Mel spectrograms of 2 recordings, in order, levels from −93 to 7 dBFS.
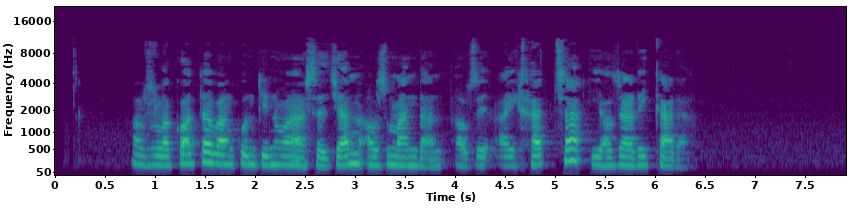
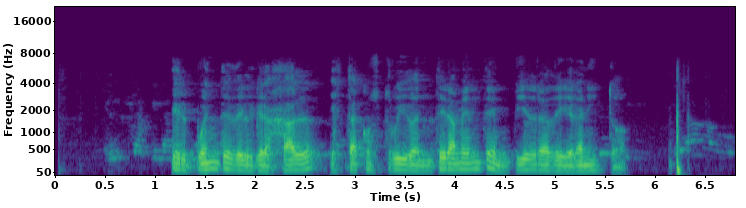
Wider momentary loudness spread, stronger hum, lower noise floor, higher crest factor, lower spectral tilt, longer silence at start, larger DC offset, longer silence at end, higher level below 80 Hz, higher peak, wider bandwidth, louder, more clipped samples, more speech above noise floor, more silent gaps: about the same, 12 LU vs 10 LU; neither; first, -75 dBFS vs -64 dBFS; about the same, 20 dB vs 18 dB; second, -5.5 dB/octave vs -8 dB/octave; first, 0.75 s vs 0.55 s; neither; first, 1.6 s vs 0.45 s; second, -86 dBFS vs -46 dBFS; second, -12 dBFS vs -4 dBFS; first, 11.5 kHz vs 6.6 kHz; second, -31 LUFS vs -23 LUFS; neither; about the same, 45 dB vs 43 dB; neither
